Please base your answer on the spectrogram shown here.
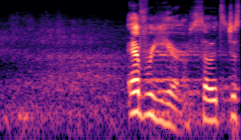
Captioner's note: audience laughing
